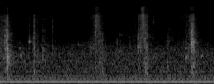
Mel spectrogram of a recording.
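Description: A deck of tarot cards being shuffled by hand, a few short card snaps about every half second, over a steady low hum.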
